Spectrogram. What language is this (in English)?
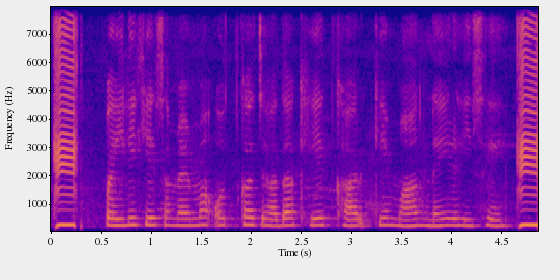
Chhattisgarhi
